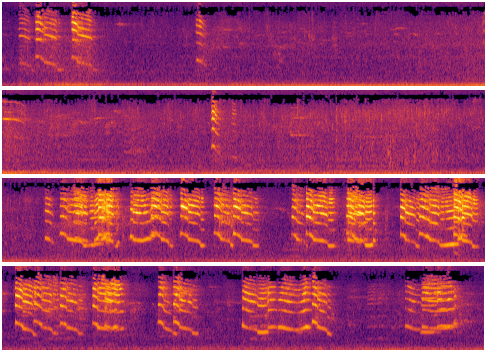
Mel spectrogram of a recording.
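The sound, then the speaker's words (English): Geese and ducks honk and call on a lake, starting with scattered cries over a low rumble, then breaking into a loud, busy chorus of repeated honks in the second half. “you do begin to get terrific activity amongst our geese and our ducks on the lake, for example.”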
